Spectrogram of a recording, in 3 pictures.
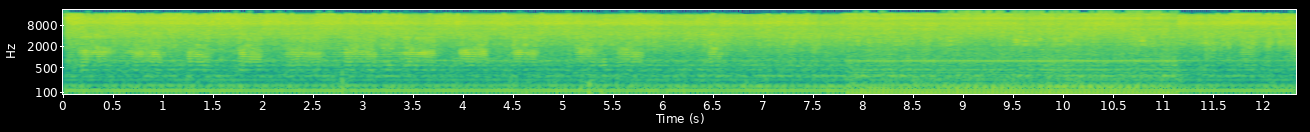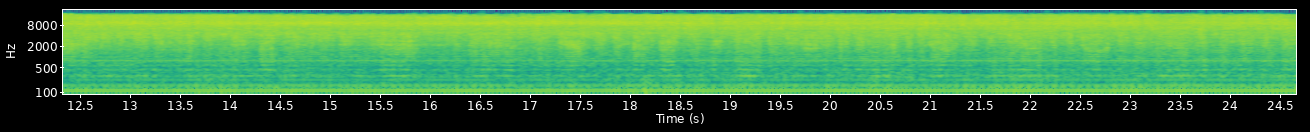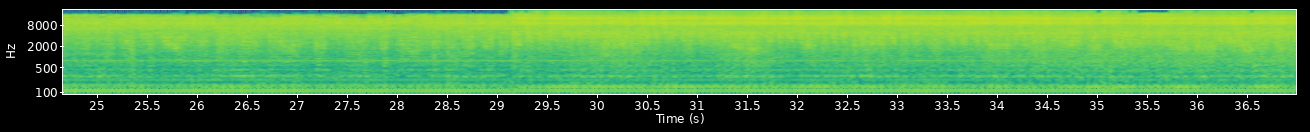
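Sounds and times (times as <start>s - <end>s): pressure washer motor hum: 0.0s - 13.5s, 29.0s - 36.9s
water jet hissing on paving: 0.0s - 26.7s, 29.0s - 36.9s.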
